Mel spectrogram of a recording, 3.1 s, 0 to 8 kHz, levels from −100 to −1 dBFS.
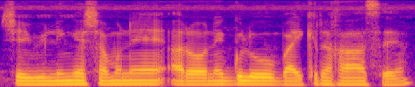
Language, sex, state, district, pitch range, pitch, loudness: Bengali, male, Assam, Hailakandi, 110-120 Hz, 115 Hz, -15 LUFS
